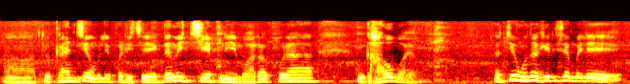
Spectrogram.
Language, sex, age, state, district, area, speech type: Nepali, male, 60+, West Bengal, Darjeeling, rural, spontaneous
